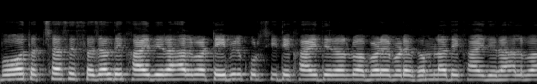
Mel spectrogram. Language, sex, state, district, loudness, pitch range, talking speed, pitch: Bhojpuri, female, Uttar Pradesh, Deoria, -16 LUFS, 225-230 Hz, 235 wpm, 225 Hz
